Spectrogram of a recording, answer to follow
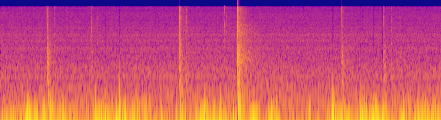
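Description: Computer keyboard keys tapped about six times, sharp separate clicks as an amount is entered, over a loud, uneven low rumble.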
